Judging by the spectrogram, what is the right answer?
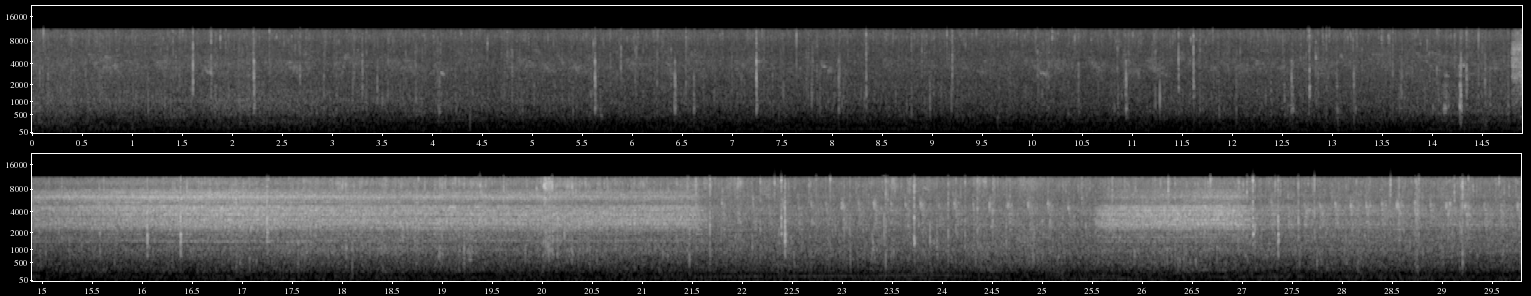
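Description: Rain falling steadily with scattered drips. About halfway through, a much louder steady hiss of steam from a steam locomotive starts abruptly and runs for several seconds before cutting off. It hisses again briefly near the end, over the rain.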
